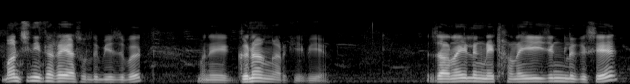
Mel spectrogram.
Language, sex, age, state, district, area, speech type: Bodo, male, 45-60, Assam, Baksa, urban, spontaneous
